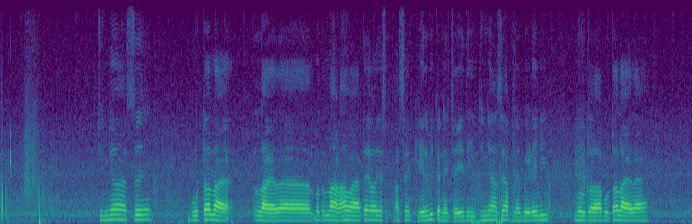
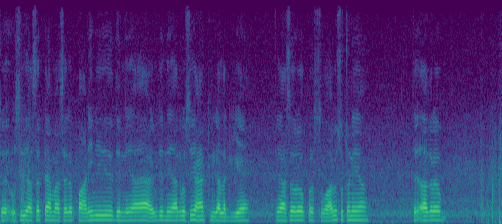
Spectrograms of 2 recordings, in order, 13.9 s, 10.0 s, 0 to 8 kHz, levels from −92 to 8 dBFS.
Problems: constant background noise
